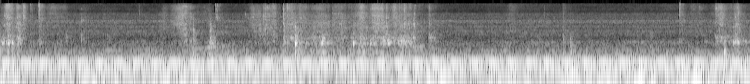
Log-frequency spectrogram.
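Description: Faint plastic clicks and scrapes of an eyeliner pen and its cap being worked at with the teeth and fingers, scattered through the first half and once more near the end, over a steady low hum.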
